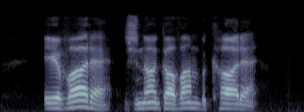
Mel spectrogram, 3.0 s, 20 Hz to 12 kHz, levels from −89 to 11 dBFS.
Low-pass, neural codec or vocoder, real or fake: 7.2 kHz; codec, 16 kHz, 2 kbps, X-Codec, WavLM features, trained on Multilingual LibriSpeech; fake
